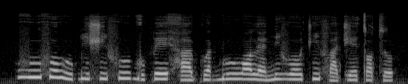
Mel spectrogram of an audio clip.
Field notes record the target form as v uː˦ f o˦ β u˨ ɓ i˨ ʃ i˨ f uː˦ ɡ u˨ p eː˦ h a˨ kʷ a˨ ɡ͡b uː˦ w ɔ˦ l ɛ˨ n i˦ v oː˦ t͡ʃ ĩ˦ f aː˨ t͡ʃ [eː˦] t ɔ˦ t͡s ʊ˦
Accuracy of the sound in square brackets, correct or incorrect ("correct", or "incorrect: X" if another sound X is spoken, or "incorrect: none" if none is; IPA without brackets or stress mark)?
correct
